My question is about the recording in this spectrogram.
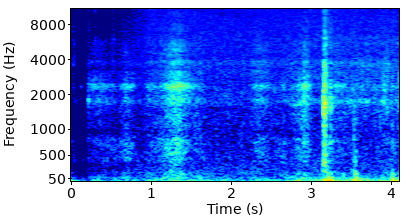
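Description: A paintball player breathing softly close to the microphone, then one sharp knock about three seconds in, followed by a few low thumps of movement.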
